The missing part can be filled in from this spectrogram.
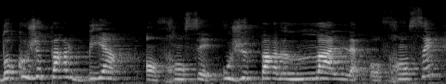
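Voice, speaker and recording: Amid noticeable background noise and audible room echo, a woman talks at a high pitch with lively intonation. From Algeria. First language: Arabic (speaking French). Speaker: pharmacist. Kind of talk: video message. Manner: insistent.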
